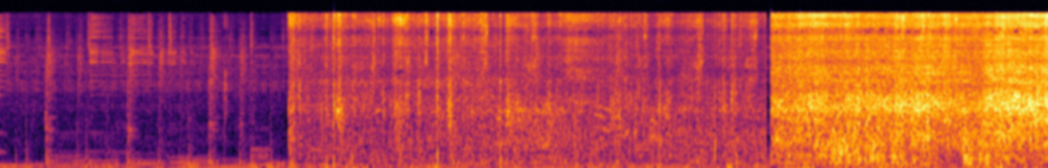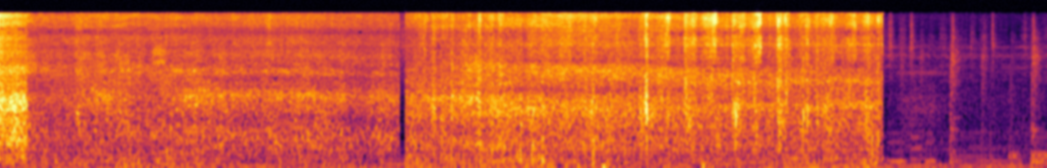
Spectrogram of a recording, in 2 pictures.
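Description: Background music with steady low tones. About four seconds in, a rushing noise joins it. The noise changes abruptly several times and is loudest from about ten to fourteen seconds in.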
